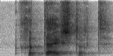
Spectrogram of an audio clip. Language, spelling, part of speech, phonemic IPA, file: Dutch, geteisterd, verb, /ɣəˈtɛistərt/, Nl-geteisterd.ogg
- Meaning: past participle of teisteren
